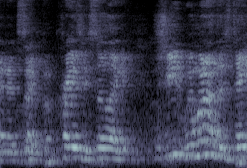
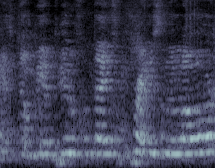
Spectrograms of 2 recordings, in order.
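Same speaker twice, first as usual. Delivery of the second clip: high-pitched priest impression; light mock priest, pitched up; 8 semitones higher than usual. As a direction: praise the day in a lifted, lilting voice. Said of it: "a priest definitely had to come in".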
